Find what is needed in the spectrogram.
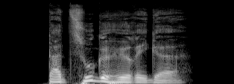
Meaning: inflection of dazugehörig: 1. strong/mixed nominative/accusative feminine singular 2. strong nominative/accusative plural 3. weak nominative all-gender singular
- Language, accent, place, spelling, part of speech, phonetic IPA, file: German, Germany, Berlin, dazugehörige, adjective, [daˈt͡suːɡəˌhøːʁɪɡə], De-dazugehörige.ogg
